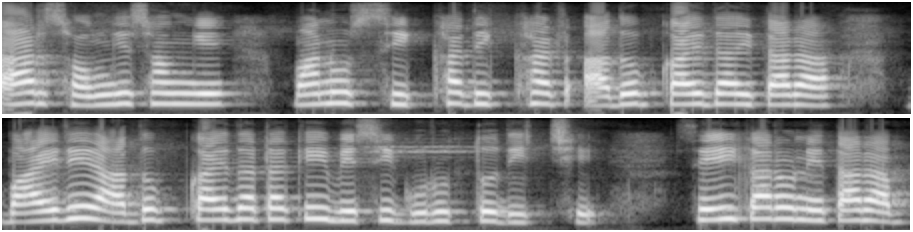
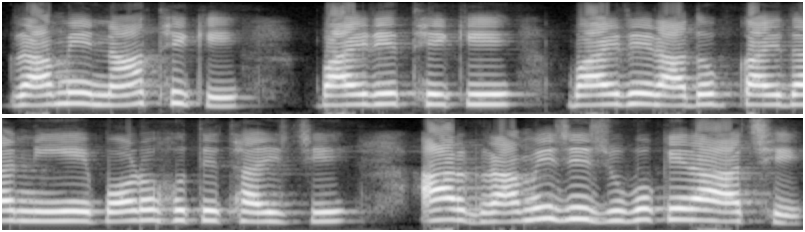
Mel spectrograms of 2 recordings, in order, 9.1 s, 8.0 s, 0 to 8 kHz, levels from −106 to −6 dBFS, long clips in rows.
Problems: none marked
